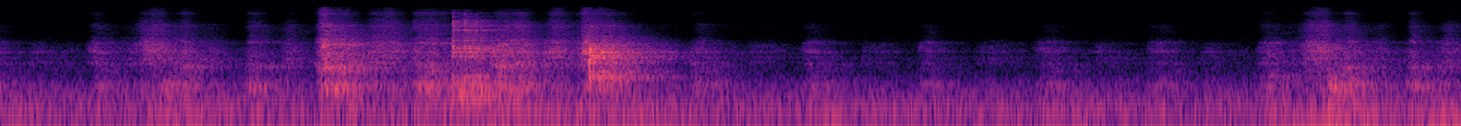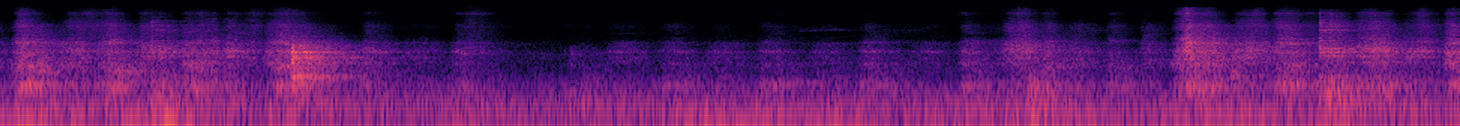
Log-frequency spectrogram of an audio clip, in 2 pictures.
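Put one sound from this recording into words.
A man breathes hard and exhales sharply with effort.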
